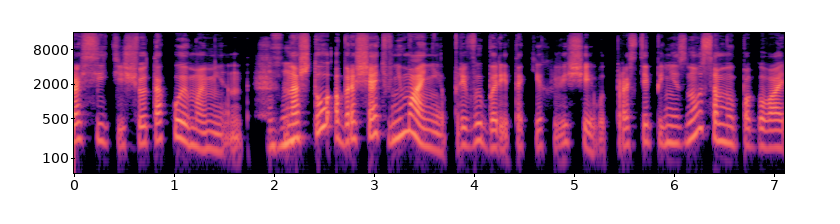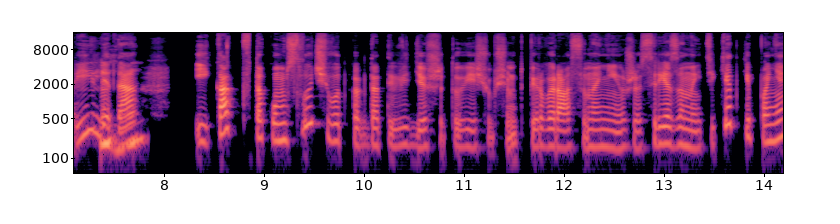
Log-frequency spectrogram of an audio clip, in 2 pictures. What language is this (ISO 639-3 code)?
rus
